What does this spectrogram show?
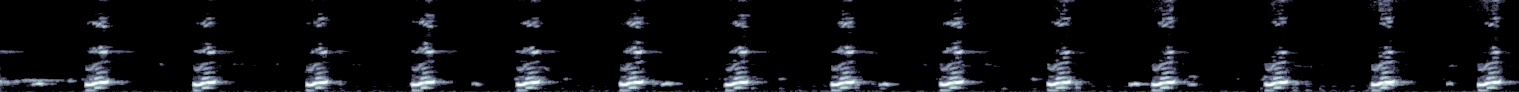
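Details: Steady series of clipped, rising croaks from a white-breasted waterhen, thirteen notes in under eight seconds at a regular pace of about two per second, with nothing else audible.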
